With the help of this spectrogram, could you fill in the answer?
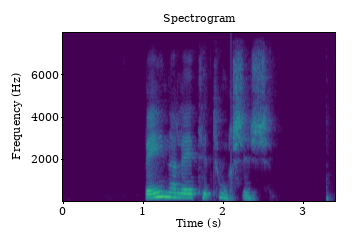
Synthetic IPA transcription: peːjnalejt̪ʰɪlt̪ʰuŋksɪns

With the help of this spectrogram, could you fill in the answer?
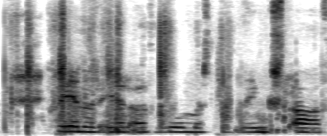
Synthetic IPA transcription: kʰɾɪːnaɾɛɾaðkʰɔːmast̪ejŋkst̪aːv

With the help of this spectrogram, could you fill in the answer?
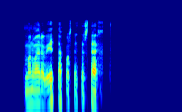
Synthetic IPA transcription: mhanvaːjɾavɪːt̪akʰvaɾ̥t̪θɛht̪ɛɾ̥sθɛxt̪

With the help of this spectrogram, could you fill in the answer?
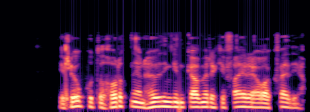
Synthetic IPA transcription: jɛɣl̥joːwpuːt̪aðhɔɾt̪̚nɪɛnɦœɥvðiɲcɪnkaːvmɛɾɛhcɪfaːjɾɪawaðkʰvɛðja

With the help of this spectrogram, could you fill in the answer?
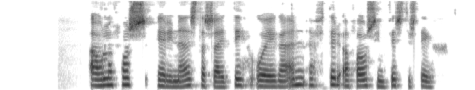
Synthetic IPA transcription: aːwlafɔsɛɾinɛðst̪asaːjt̪ɪɔɣɛːjɣaɛnːɛft̪ɪɾa̰ðfaːwsinfɪr̥st̪ʏst̪ɪːx

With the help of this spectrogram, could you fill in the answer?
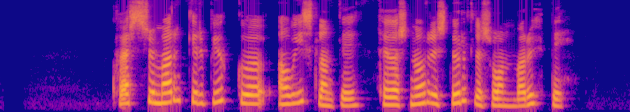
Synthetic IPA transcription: kʰvɛr̥sʏmaɾcɪɾpjʏkːʏawist̪lant̪ɪθɛːɣaɾ̥st̪nɔrːɪst̪ʏɾt̪lʏsɔnvaɾʏhpɪ

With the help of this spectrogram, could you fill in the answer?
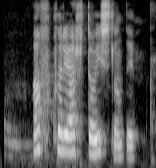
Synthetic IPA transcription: afkʰvɛɾjɪar̥t̪awist̪lant̪ɪ

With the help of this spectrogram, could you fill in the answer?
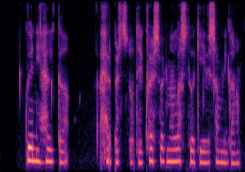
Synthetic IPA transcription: kvʏːnihɛlka | hɛɾpɛɾ̥t̪st̪oht̪ɪkʰvɛr̥svɛknalast̪ʏacɪːvɪsamniŋkana

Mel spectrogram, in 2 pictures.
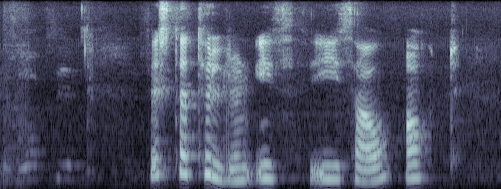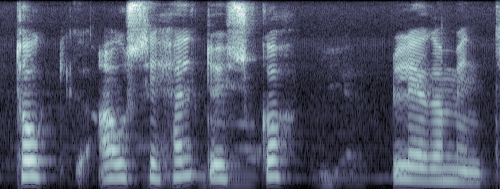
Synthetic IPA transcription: fɪ̥st̪at̪ʰʏlɾʏniiθawawht̪ʰː | owkawsɪhɛlt̪ʏskɔhp | plɛɣamɪnt̪

